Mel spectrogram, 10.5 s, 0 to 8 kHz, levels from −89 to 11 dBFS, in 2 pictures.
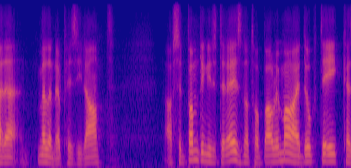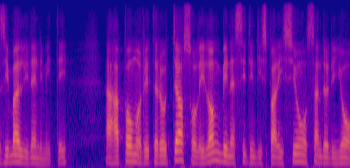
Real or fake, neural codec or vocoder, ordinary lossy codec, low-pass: fake; codec, 16 kHz, 0.2 kbps, FocalCodec; none; 7.2 kHz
